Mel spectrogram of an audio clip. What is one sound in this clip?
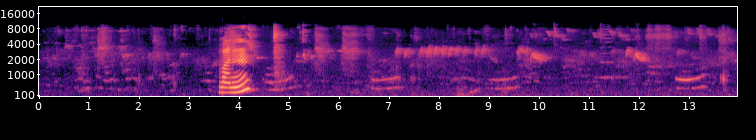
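A young child speaks in a high voice nearby.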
